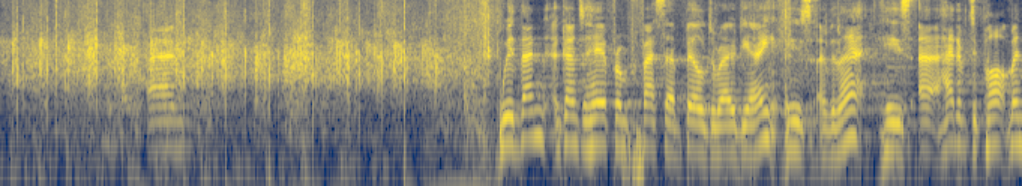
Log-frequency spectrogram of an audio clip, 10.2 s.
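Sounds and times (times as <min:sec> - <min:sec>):
audience applause welcoming a speaker: 0:00.0 - 0:05.0
speech: 0:05.0 - 0:10.2.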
